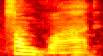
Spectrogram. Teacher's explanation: ओष्ठ व का उच्चारण स्थान दंत ओष्ठ होता है।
